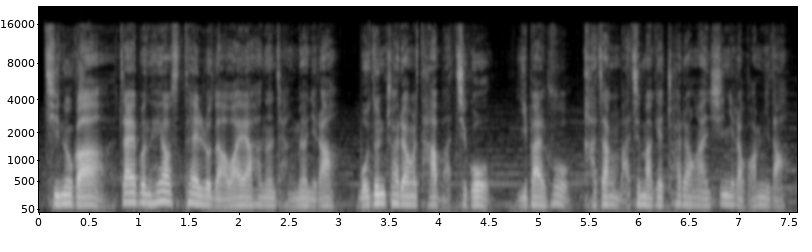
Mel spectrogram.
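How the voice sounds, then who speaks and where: A man narrating a film commentary in a calm, informative way, with light jokes. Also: fairly low pitch, brisk, few pauses, soft background music. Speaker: movie channel narrator.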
